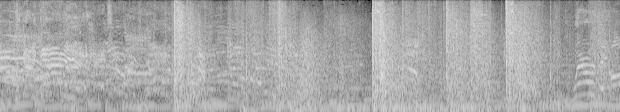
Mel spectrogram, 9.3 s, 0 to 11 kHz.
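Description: Western shootout gunfire in Red Dead Redemption 2, with repeated loud rifle and pistol cracks and booming reports over a busy battle din, while voices shout in the background.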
